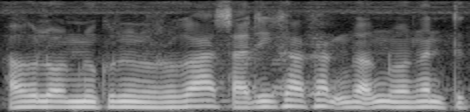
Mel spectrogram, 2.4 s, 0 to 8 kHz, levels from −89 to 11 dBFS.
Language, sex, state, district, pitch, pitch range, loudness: Wancho, male, Arunachal Pradesh, Longding, 145 Hz, 140-150 Hz, -13 LUFS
